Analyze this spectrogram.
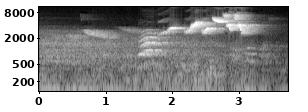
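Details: A caged double-collared seedeater, pedrada song style, at 17:15 in the afternoon; a soft whistle, then a rising run of sharp high whistled notes ending in a loud trill.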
